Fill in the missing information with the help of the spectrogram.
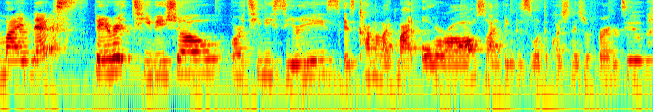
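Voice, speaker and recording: A young American woman in her twenties chatting casually to the camera as an influencer, answering fan questions with animated bursts of excitement. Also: mid-range voice, reverberant. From United States. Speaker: lifestyle influencer. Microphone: phone or tablet camera.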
